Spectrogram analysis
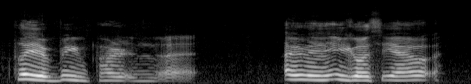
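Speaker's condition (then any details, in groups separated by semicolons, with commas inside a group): Cerebral palsy; hard to understand, slower on some words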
